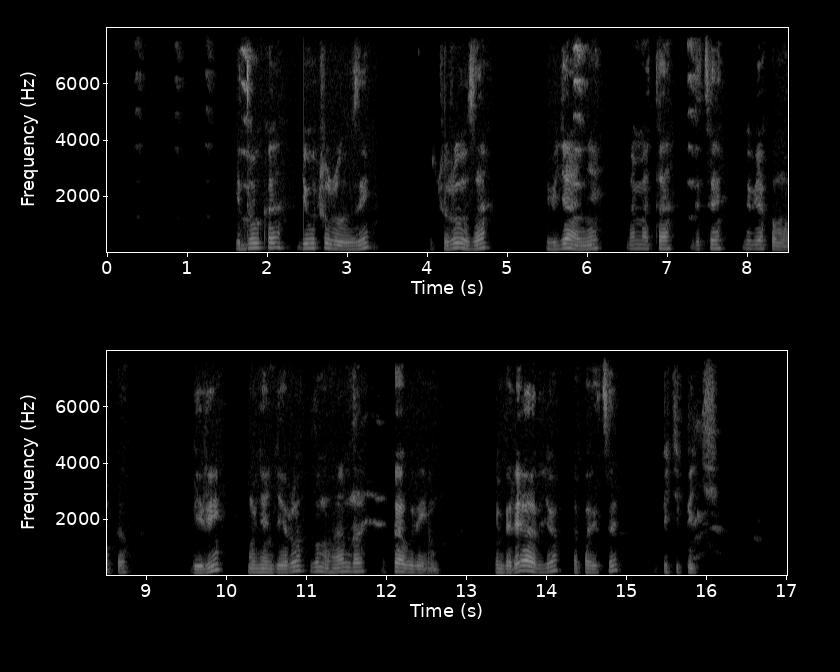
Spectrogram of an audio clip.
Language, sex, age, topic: Kinyarwanda, male, 25-35, finance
